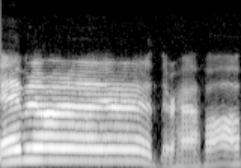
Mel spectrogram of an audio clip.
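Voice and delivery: very high voice, "uh" drawn out long. Retelling what a server said when ordering a slushie: imitating someone talking too fast. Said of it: "she spoke a bit too fast".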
